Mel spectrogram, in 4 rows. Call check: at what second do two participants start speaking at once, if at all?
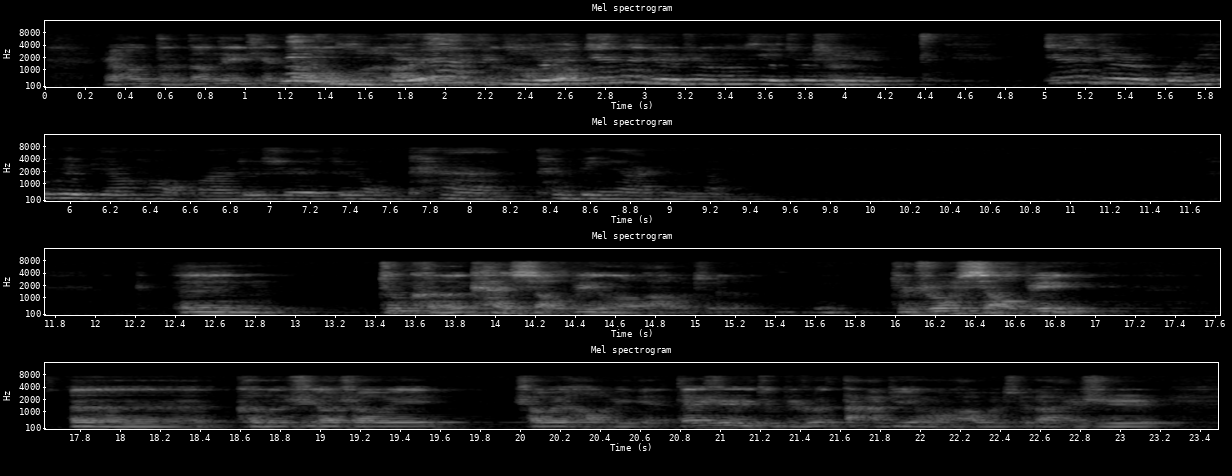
1.2 s

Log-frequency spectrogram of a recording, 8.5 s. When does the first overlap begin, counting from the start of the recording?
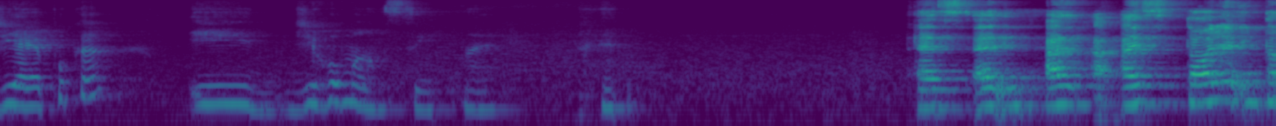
none

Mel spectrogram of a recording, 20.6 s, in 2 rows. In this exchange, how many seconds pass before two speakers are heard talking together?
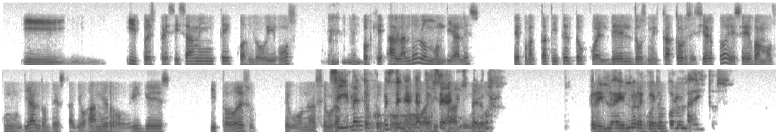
14.7 s

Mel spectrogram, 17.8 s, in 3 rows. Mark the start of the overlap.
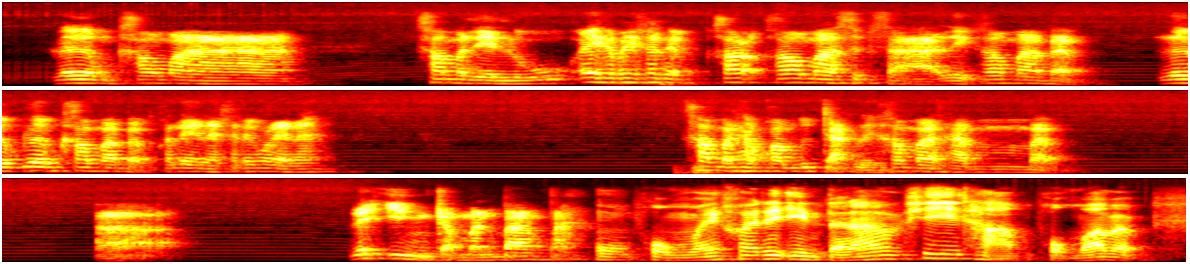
none

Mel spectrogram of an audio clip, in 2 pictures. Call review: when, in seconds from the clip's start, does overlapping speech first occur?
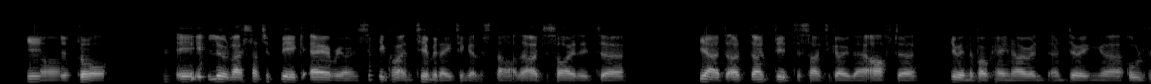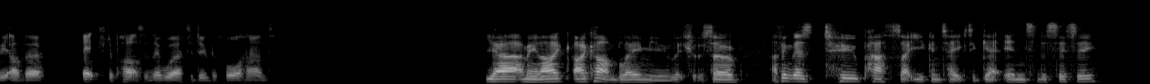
none

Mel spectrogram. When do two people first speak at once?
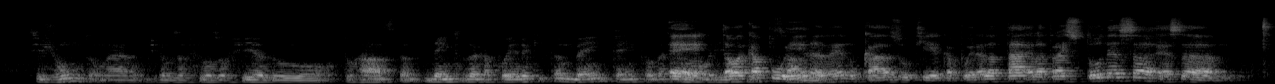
6.7 s

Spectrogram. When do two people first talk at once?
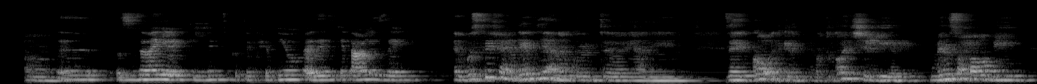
none

